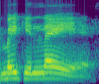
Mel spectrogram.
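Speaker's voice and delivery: slow, loud put-on dog voice; mock dog voice; voicing the dog. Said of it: "He said".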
